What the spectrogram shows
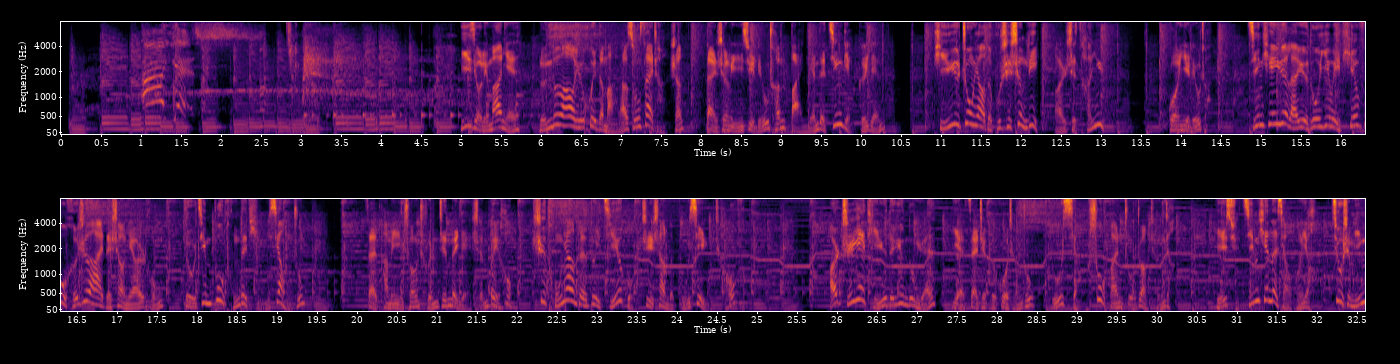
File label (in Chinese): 男, 年轻 动感宣传片-体育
